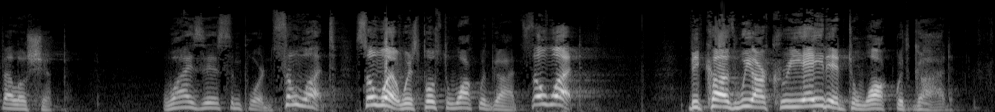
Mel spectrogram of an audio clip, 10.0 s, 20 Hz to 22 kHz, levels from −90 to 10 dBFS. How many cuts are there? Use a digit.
0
